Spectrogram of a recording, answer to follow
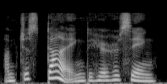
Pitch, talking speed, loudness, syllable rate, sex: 185 Hz, 250 wpm, -19 LUFS, 5.4 syllables/s, female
